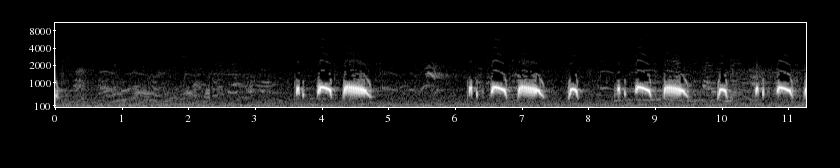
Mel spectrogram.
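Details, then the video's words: Vietnamese spotted dove decoy, singing in the 'giọng son 1 cốt lỡ' style meant to stir wild doves. After several quiet seconds, a string of short clipped notes and fuller descending coos follows in uneven bursts. "CHIM CU GÁY GIỌNG SON 1 CỐT LỠ KÍCH BỔI NHANH NỔI HIỆU QUẢ NHẤT"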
